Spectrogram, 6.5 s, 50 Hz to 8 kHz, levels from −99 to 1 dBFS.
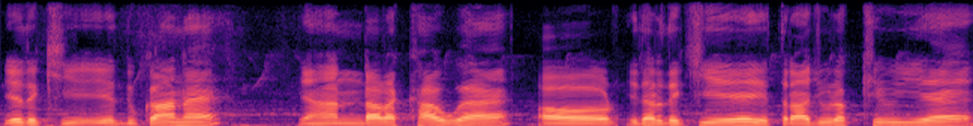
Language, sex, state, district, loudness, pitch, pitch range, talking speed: Hindi, male, Bihar, Muzaffarpur, -23 LUFS, 150 Hz, 135-160 Hz, 165 wpm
